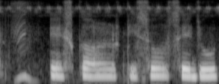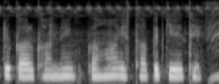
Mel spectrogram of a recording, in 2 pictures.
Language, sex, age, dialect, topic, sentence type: Hindi, female, 18-24, Awadhi Bundeli, agriculture, statement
